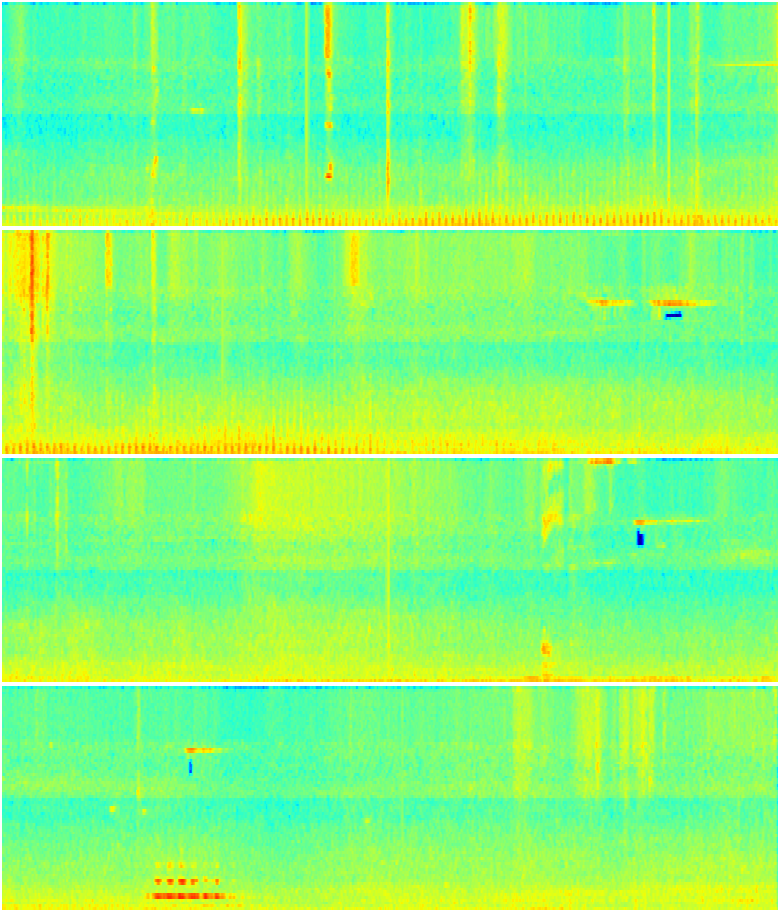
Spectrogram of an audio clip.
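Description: Motor vehicles passing on a road, their engine noise sliding in pitch as they go by, over a steady low hum. A short beep sounds near the end.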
